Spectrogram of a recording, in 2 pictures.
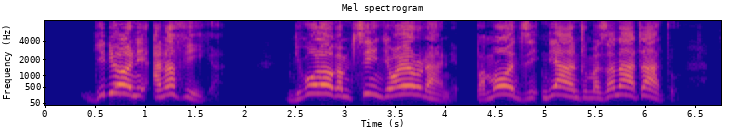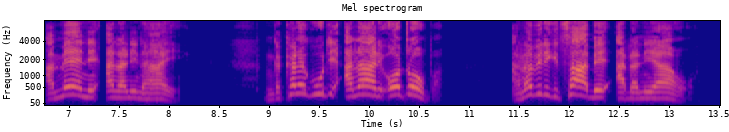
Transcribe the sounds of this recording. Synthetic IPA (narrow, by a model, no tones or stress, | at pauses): ɡiɗiɔniʔanafika | ndikɔlɔkam̩t͡sʰind͡ʒiwajɔɾɔɗa̰nḭ | pamɔd͡zindiantʰumazanaːtatu̥ | amɛnɛʔanalinaːjɛ̰ | ŋɡakʰalɛk̬ut̬iʔanaliʔɔtɔpa | a̰napiɾik̬it͡sʰaɓɛʔaɗaniaːwɔ̰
